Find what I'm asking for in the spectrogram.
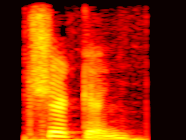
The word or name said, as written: chicken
